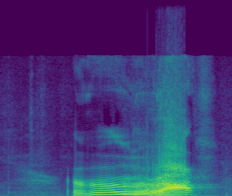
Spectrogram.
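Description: A person's voice imitating a bear's growl, "Rrrughrrr," starting about three-quarters of a second in and lasting about a second, turning rougher and louder near its end.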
